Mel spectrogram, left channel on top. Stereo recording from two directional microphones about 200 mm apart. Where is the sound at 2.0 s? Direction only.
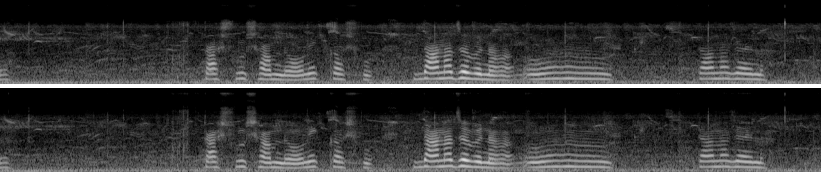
5° right (ahead or behind).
